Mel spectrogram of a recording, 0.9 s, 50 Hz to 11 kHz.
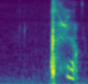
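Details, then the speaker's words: Swaddled 36-day-old baby, then falling asleep. A single quick, sharp small burst followed by a brief soft whimper: a sneeze. "아이고, 괜찮아요. 재채기 나왔어요."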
